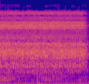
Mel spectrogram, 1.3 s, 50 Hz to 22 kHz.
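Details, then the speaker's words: Carburetor needle valve on a 1972 Chevy K10 4x4 with a 350, being tested for over-fuelling by blowing air through it in the down position; strong, steady rush of air; free airflow through the open needle valve. "I'm gonna blow air into here, and it in the down position, it should allow full air movement like this."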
